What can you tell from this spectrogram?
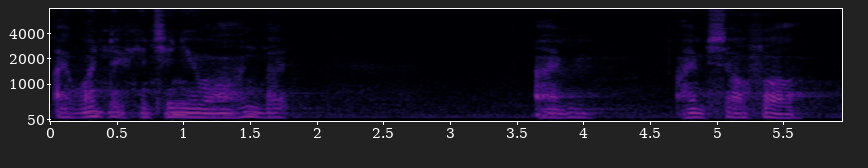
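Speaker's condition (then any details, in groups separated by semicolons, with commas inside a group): Head and neck cancer; vocal cord paralysis affects voice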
